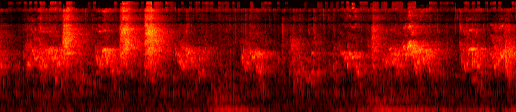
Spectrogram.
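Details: Pet budgerigars at home squawk and chatter almost continuously, giving raspy repeated calls about every half second, with faint low thumps behind them.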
